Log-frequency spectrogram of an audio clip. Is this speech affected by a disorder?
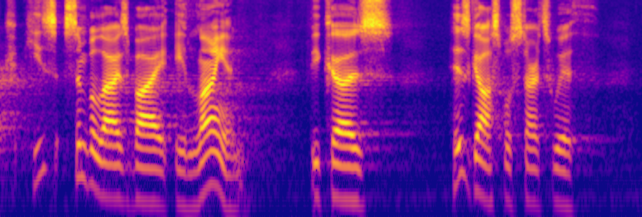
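No.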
